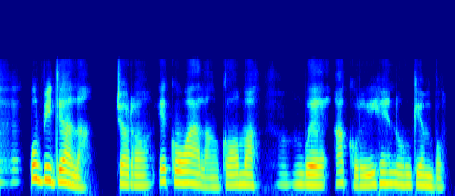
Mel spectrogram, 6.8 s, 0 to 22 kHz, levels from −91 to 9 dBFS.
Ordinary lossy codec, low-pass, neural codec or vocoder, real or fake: none; 7.2 kHz; codec, 16 kHz, about 1 kbps, DyCAST, with the encoder's durations; fake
